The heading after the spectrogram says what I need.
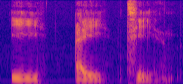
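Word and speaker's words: E-E-A-T: got um an acronym it is e e a t so it would be pronounced eat that's how it's mentioned in in marketing terms and it's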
